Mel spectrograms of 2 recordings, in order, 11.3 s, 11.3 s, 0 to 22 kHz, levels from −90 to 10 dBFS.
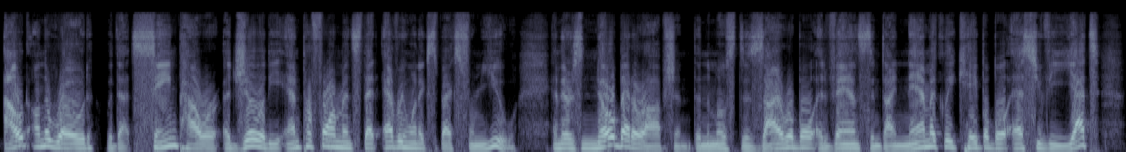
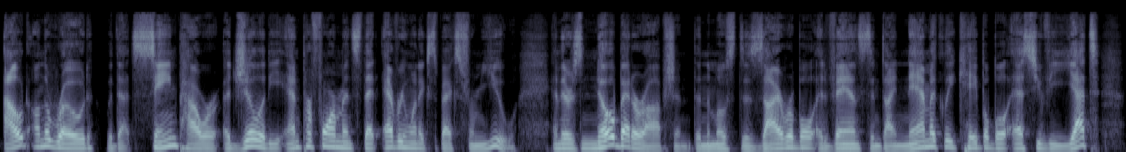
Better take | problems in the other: second | distortion; slight; 10 dB below the speech

